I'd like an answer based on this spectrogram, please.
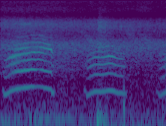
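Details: Si Belang, an orange striped tomcat paying a visit, gives two long tonal meows, the first louder and held, the second shorter and softer, with the start of a third at the end; faint thumps in the background.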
